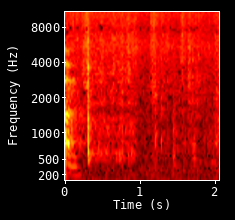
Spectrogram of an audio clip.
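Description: Wooden spatula stirring cauliflower rice in a nonstick frying pan, with a faint sizzle of the frozen, watery rice frying.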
